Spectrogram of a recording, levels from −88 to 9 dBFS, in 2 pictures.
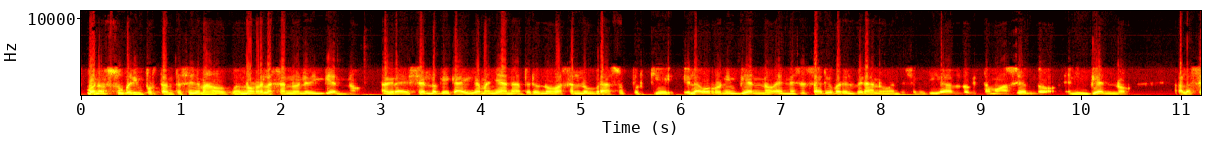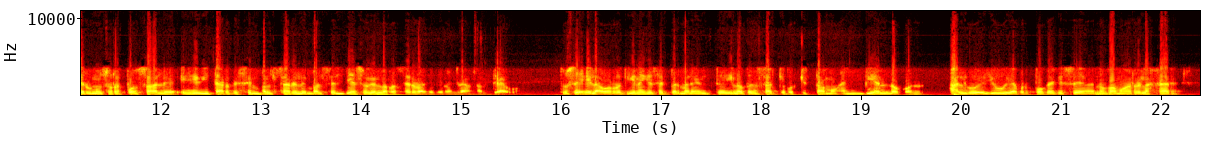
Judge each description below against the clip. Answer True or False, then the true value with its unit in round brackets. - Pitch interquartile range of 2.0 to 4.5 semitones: True (3.2 semitones)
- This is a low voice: True (125 Hz)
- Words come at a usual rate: False (230 wpm)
